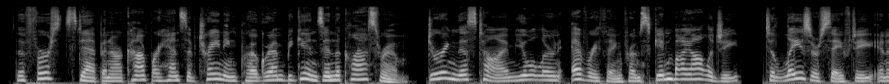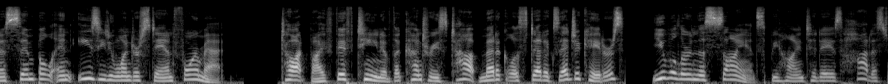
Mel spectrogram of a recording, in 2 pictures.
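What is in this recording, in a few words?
American English, female, e-learning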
